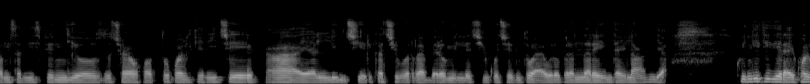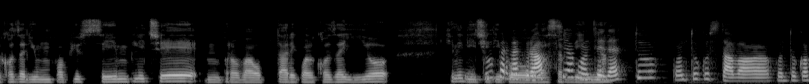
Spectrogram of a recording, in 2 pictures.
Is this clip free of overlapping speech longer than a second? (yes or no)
no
